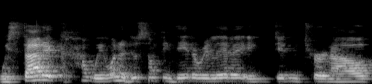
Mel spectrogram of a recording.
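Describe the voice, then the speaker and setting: This man has a Brazilian Portuguese accent. His voice is somewhat breathy. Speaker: podcast co-host. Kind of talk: casual chat.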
